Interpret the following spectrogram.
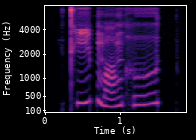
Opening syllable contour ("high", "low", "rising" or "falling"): rising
